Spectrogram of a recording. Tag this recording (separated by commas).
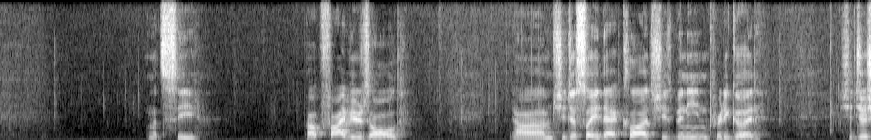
inside a small room, Speech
